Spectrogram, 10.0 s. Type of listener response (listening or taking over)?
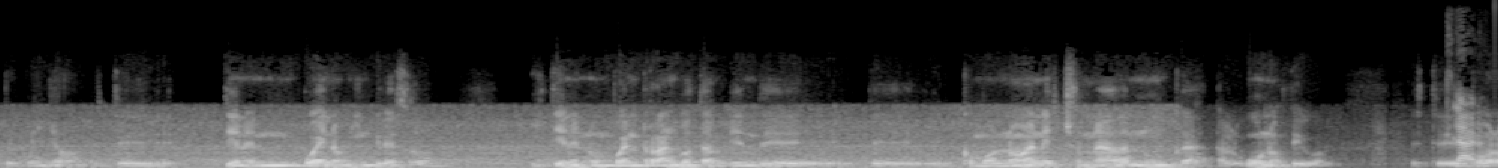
listening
